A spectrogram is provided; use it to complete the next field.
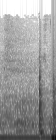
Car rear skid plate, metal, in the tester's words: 진짜 금속인데 두께도 상당히 두꺼운 것 같아요. 만약에 이게 얇았으면 텅텅 비어있는 소리가 날 텐데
